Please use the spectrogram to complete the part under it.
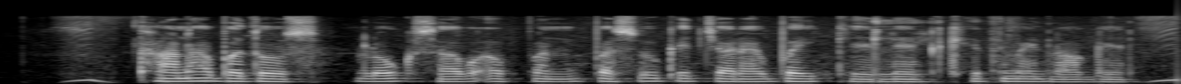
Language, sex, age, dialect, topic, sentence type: Maithili, male, 18-24, Southern/Standard, agriculture, statement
